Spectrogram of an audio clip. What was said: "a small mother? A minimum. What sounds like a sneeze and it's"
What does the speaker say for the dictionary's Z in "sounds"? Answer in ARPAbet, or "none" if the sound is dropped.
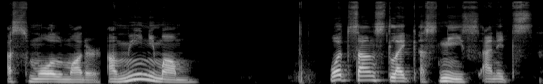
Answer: S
